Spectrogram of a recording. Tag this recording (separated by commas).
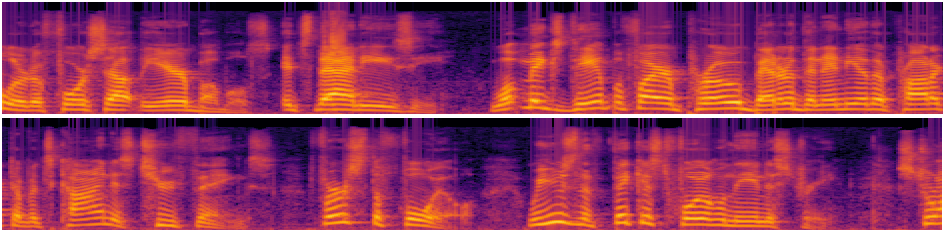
Speech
